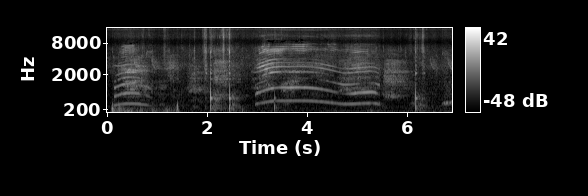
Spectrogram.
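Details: A short kitten mew opens, then after a pause a long, wavering meow stretches over two seconds, tailing off; scattered sharp taps sound in between.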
